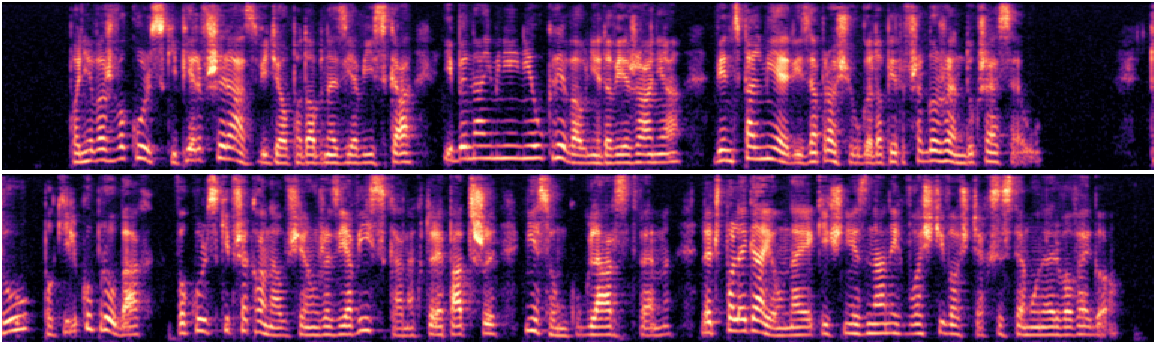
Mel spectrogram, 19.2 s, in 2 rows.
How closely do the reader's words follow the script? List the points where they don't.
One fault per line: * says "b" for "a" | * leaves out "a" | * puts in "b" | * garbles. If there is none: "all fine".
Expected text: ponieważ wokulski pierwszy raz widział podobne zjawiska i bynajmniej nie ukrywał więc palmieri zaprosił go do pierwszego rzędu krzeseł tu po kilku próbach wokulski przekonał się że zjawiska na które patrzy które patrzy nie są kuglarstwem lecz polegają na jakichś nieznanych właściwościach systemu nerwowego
* puts in "niedowierzania"
* leaves out "które patrzy"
